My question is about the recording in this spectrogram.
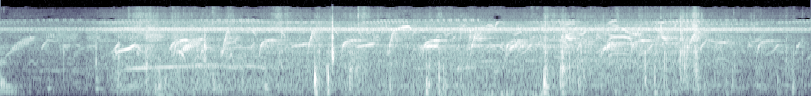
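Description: Outdoor ambience of a steady, high-pitched insect drone with many short bird chirps and calls over it, and a few sharp clicks.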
